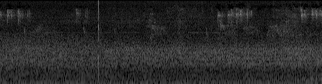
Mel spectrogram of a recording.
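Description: Small birds chirping in short high runs of chirps that come every second or two, over a steady low rumble.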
